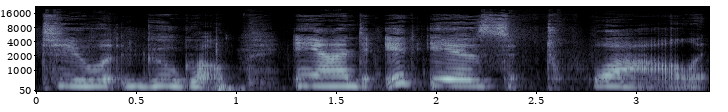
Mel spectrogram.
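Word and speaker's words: toile: So when in doubt, we went to Google, and it is Twaal. It's pronounced as if it were written T-W-A-L-L, and it is a French word that means linen, cloth, or canvas.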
